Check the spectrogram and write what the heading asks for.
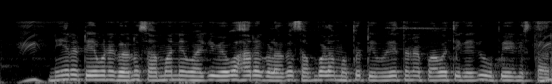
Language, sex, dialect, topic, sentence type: Kannada, female, Central, banking, statement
